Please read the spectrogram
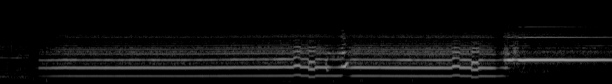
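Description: Solo flute playing one long held note with brief ornamental turns, then leaping to a higher, louder held note about five seconds in.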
